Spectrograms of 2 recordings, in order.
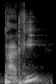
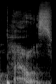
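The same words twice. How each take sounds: First: It is said the French way, with a rolled R. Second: It is said the English way, with a smooth R. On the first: "you got the thing" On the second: "But in English, we'll say Paris"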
